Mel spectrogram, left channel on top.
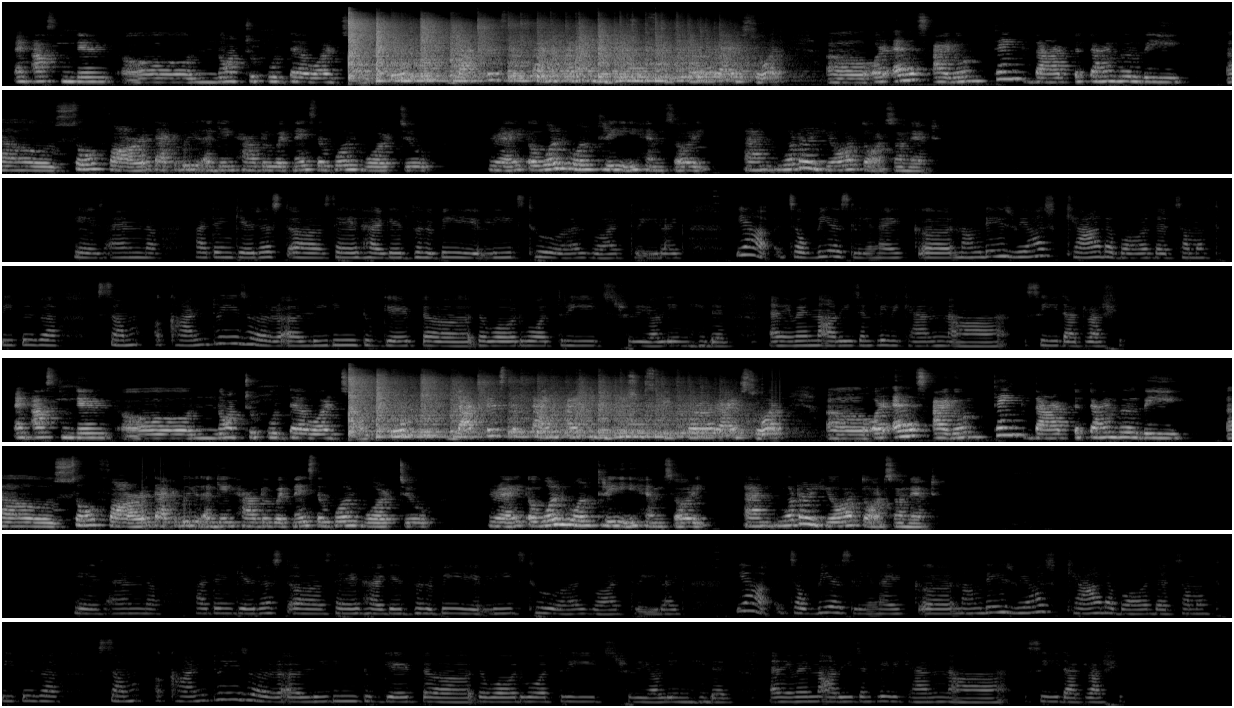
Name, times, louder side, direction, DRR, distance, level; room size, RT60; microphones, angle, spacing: voice 1, 0.1-11.8 12.2-16.6 17.2-19.4 19.7-21.7, right 3 dB, 55° right, 0.8 m, -30 dB
sound 1, 3.5-7.7, left 3 dB, 20° left, 0.4 m, -27 dB
voice 2, 25.3-48.1, left 3 dB, 75° left, 1.4 m, -44 dB
3.0 x 2.1 x 3.3 m
head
